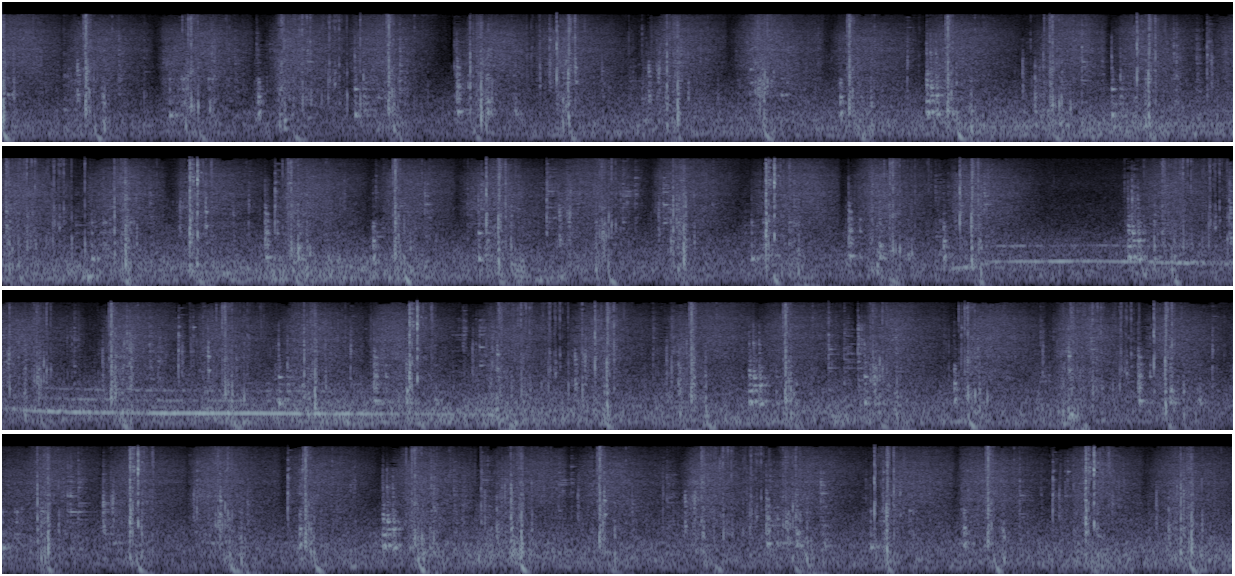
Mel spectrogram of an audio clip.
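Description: Footsteps crunch steadily on ice.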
